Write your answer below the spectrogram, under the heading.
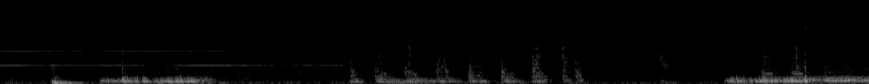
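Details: A white Shiba Inu, still sleepy, snoring: low rumbling breaths in two long drawn-out bursts at start and end, with a run of short soft snorts and clicks between them.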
